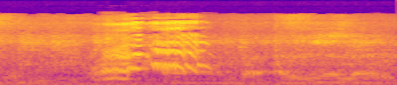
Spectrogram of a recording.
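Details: Pet yellow-naped amazon parrot playing with its owner, a bird known for talking, singing and belching; a loud burst of harsh, harmonic, crowing-like notes lasting about half a second, then quiet, with laughter and speech nearby.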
